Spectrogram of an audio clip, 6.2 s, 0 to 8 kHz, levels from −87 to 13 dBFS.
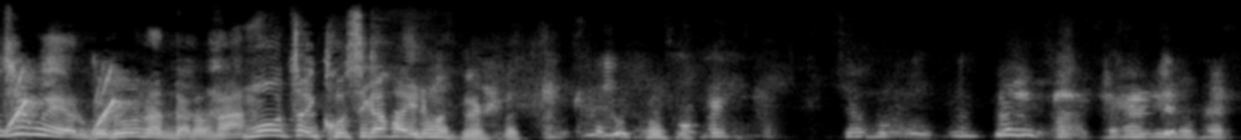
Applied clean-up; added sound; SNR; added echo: neural mask model Resemble Enhance denoiser.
